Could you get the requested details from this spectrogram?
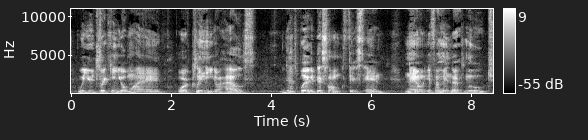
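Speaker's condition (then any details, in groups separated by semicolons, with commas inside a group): Cerebral palsy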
